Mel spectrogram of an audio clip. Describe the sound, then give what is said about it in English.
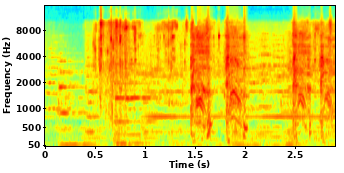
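Several harsh, raspy coughs burst out, spaced about half a second apart, over a steady low background hum with no talking. “We settle for wearing drab clothing and dying at age 29 from a cough.”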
